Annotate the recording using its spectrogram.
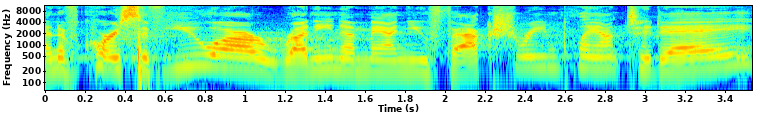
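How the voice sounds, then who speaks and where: With an American accent, a woman has an unremarkable speaking voice, fairly high in pitch, with ordinary pitch variation and a moderate pace. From United States. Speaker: business school professor. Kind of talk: keynote lecture.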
